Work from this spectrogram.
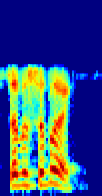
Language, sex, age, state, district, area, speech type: Kashmiri, male, 18-30, Jammu and Kashmir, Bandipora, rural, conversation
